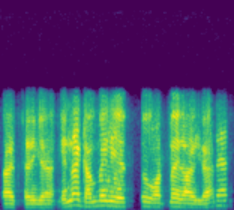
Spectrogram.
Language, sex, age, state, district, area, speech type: Tamil, male, 18-30, Tamil Nadu, Madurai, rural, conversation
